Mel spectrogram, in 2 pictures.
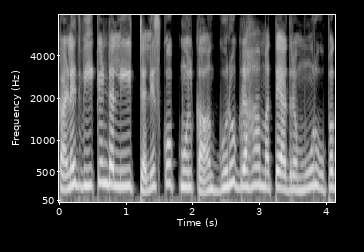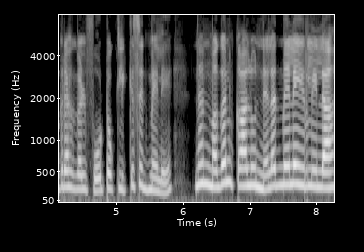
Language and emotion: Kannada, happy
